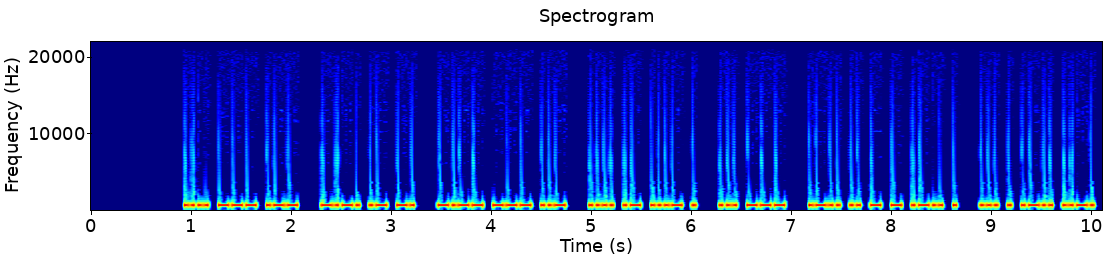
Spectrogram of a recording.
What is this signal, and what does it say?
Morse code, heard as a keyed tone, about 34 wpm, 700 Hz. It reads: HOW CAN YOU HAVE SO LITTLE SELF
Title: Sentences from Top 1000 Words - Review Part 1 - 35wpm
